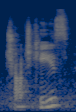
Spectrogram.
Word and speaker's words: Tchotchkes: On Monday, instead of going to work as usual, he goes straight to the restaurant where Jennifer Aniston's character works, called Tchotchkes, although not spelt the way it's supposed to be spelled. – No. – It's spelt with C-H rather than a T. Yeah. Yeah, there's a silent T.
